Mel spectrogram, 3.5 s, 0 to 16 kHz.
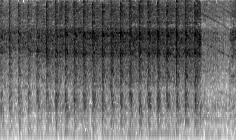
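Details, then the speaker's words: Chevrolet Optra cranking steadily without firing after coil leads and tappet cover gasket were replaced; no-start traced to the ignition coil already found weak on cylinders 2 and 3, coil to be replaced. "अब तो स्टार्ट ही ना हो रही है। चलो कोई बात नहीं, वैसे पहले पता पड़ गई थी कॉइल की दिक्कत है।"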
